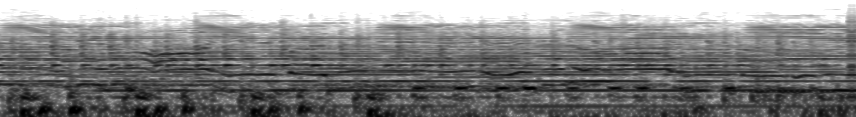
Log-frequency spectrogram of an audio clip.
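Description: Hindustani classical music: a tanpura drone and harmonium under a sung melody that glides between notes, with tabla strokes keeping time.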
